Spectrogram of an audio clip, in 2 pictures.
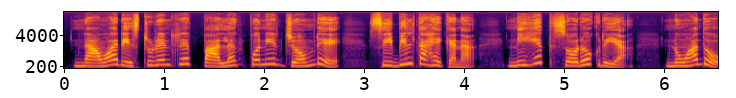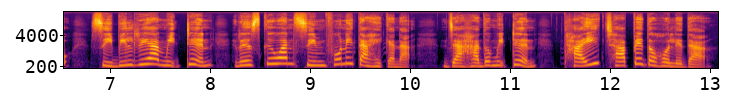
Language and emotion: Santali, happy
